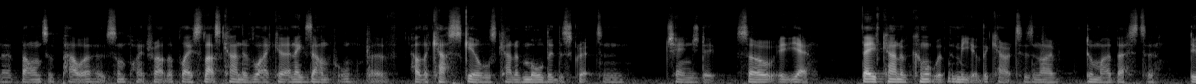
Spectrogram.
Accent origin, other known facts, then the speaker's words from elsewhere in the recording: Manchester, North West England, United Kingdom; I'm a writer from Manchester.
